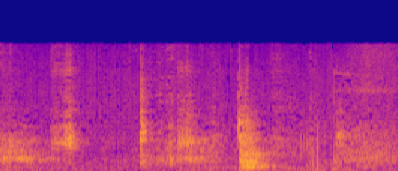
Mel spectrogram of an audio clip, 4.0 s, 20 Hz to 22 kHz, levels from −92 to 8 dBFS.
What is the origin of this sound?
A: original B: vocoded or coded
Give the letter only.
A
